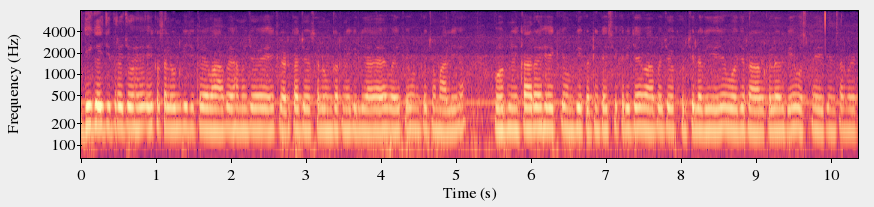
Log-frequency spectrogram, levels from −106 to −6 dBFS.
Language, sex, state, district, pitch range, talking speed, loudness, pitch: Hindi, male, Bihar, Lakhisarai, 165-170 Hz, 315 wpm, -18 LUFS, 165 Hz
